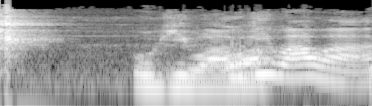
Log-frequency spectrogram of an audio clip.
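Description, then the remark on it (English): A bright, sharp clink of glasses in a cheers toast rings out at the start and fades quickly, followed by a person speaking in an animated, sing-song voice. “So before we get the view started here, let's do a cheers.”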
